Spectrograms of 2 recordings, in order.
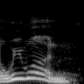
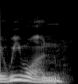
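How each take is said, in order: First: High, mock-triumphant "We won"; mock gloating cheer. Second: Said in the usual way. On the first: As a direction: sneer at them by squealing "We won". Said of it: "your base to look at and go". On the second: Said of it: "the Trump side will look at that and say".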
